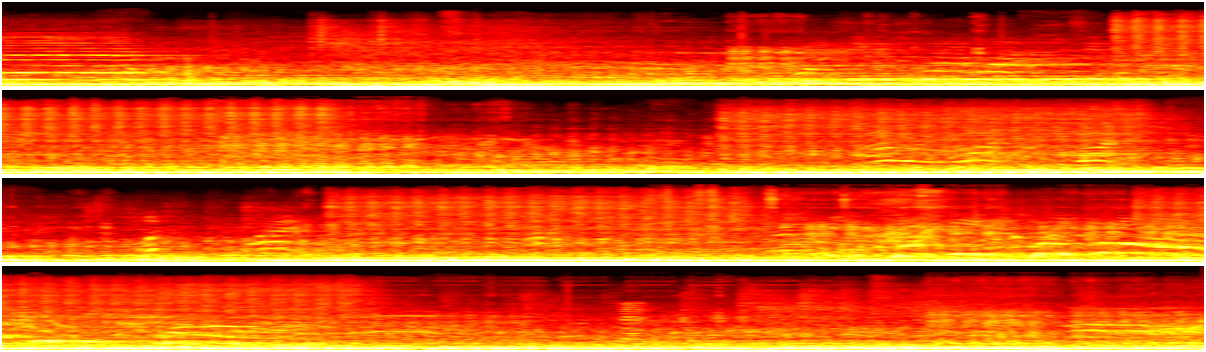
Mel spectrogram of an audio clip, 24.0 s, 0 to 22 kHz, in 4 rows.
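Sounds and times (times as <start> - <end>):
low motor hum: 0.6 - 24.0.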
